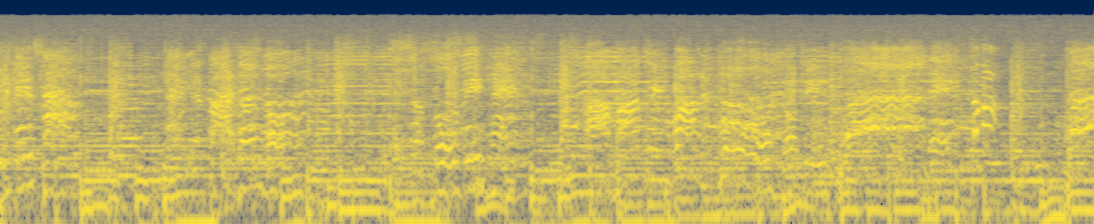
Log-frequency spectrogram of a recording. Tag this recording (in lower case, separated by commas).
guitar, musical instrument, plucked string instrument, bass guitar, music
